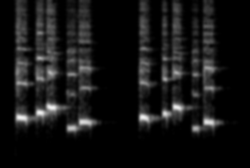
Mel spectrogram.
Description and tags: i play my flute in my home studio
A, B, C, D, delta, flute, G, iek, notes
